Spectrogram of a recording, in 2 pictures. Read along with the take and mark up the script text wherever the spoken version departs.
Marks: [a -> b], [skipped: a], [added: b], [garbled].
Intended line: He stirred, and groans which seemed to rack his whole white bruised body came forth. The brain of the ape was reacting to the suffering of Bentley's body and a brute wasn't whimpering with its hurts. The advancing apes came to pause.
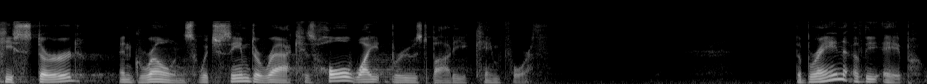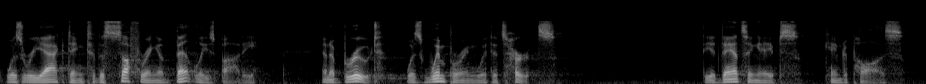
He stirred, and groans which seemed to rack his whole white bruised body came forth. The brain of the ape was reacting to the suffering of Bentley's body and a brute [wasn't -> was] whimpering with its hurts. The advancing apes came to pause.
